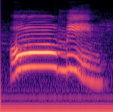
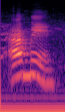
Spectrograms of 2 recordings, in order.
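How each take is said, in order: First: The first vowel sounds like 'o'. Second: The first vowel sounds like 'a'. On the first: This is the traditional reading used for Torah and prayer. "как читают Тору и молитву, тогда мы читаем омин" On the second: This is the everyday spoken reading. "на котором как мы разговариваем, то мы говорим амин"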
